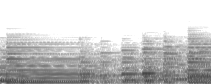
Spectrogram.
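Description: Steinway concert grand piano played solo: a chord struck at the start rings on, with fresh notes struck about a second and a half in and again near the end.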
